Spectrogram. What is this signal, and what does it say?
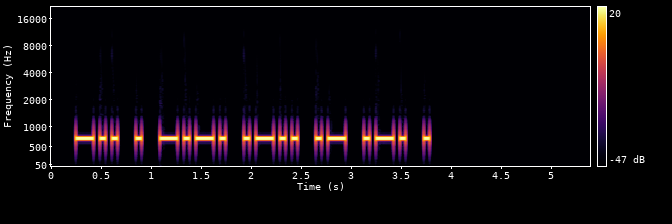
Morse code, heard as a keyed tone, about 20 wpm, 700 Hz. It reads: DECLARE
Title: 7 Letter Words - First 3 Letters Given - 20wpm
